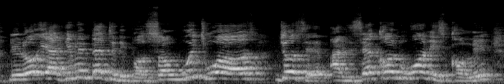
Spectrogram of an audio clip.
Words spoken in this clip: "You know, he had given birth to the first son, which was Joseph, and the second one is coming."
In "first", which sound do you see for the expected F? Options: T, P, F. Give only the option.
P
